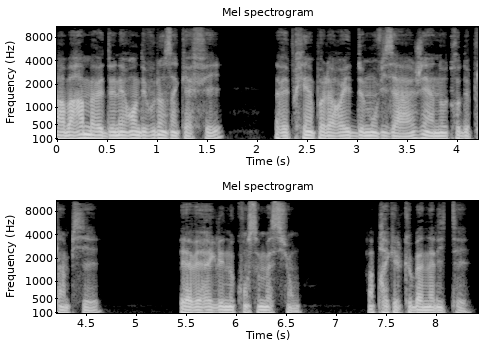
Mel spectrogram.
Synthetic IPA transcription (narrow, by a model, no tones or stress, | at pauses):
b̥aʁbaʁamavɛd̪ɔneʁɑ̃d̪evud̪ɑ̃zɛ̃kafe | avɛpχiɛ̃pɔlaʁɔid̪̚ːəmɔ̃vizaʒeɛ̃not̪χəd̪əplɛ̃pje | eavɛʁeɡlenokɔ̃sɔmasjɔ̃ | apχɛkʲɛlkəbanalit̪ʰe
